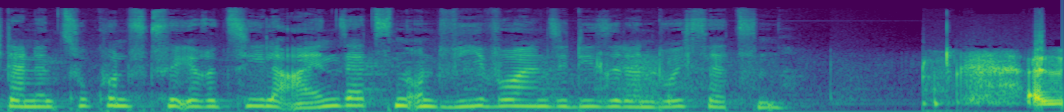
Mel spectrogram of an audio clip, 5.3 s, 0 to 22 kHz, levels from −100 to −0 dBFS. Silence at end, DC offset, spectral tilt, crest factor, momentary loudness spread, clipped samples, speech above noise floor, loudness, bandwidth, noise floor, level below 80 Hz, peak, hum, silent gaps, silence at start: 0 s; 0.2%; -4.5 dB/octave; 20 dB; 7 LU; under 0.1%; 30 dB; -23 LUFS; 16.5 kHz; -53 dBFS; -54 dBFS; -2 dBFS; none; none; 0 s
